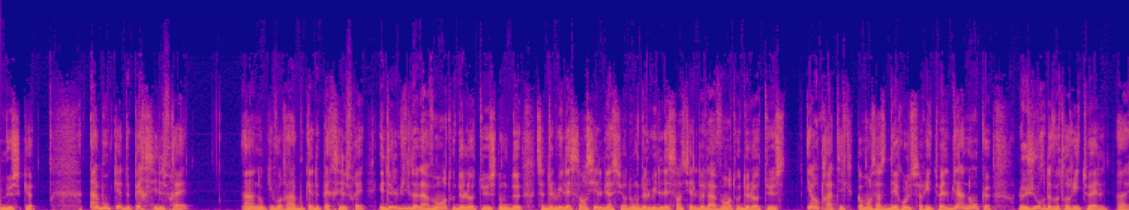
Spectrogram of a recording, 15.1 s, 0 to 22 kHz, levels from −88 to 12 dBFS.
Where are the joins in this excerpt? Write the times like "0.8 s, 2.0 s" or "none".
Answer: none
